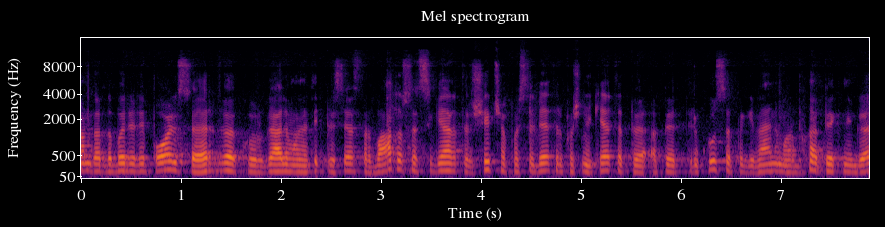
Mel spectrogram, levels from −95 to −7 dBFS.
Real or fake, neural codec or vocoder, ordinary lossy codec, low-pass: fake; codec, 44.1 kHz, 7.8 kbps, DAC; Opus, 24 kbps; 14.4 kHz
